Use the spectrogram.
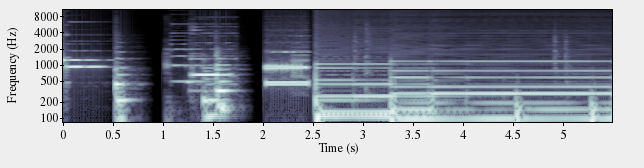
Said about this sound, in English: In fact, removing the start sound meant that the UI sounds became even more important. UI stands for user interface. UI sounds are the notifications you hear as you use your computer.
